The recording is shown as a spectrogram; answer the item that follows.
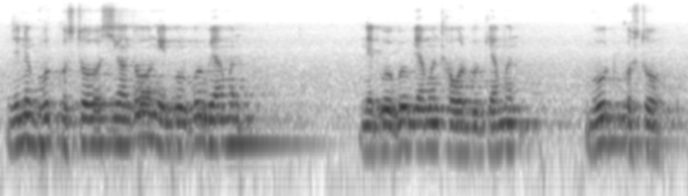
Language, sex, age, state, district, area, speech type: Bodo, male, 18-30, Assam, Chirang, urban, spontaneous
